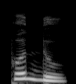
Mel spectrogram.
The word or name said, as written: ಪೆದ್ದಿ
